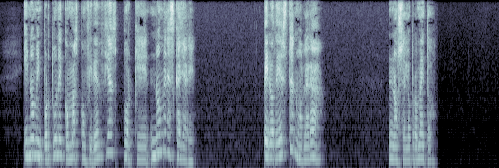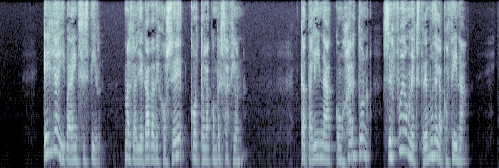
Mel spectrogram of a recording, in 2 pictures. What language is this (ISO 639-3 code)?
spa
